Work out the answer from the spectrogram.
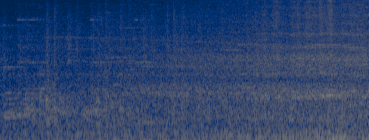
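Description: Electric multiple-unit train approaching along the platform, its running rumble and wheel noise growing steadily louder as it nears.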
